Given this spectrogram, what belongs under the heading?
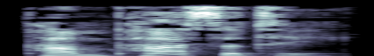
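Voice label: "pomposity", British English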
